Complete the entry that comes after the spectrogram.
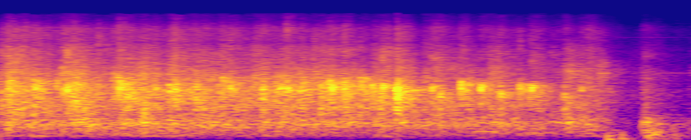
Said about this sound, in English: He needs a quick round of applause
